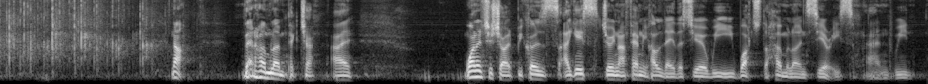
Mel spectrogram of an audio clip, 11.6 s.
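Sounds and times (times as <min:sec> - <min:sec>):
crowd applause: 0:00.0 - 0:02.2
speech: 0:02.2 - 0:02.4, 0:03.0 - 0:04.7, 0:05.8 - 0:11.5.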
